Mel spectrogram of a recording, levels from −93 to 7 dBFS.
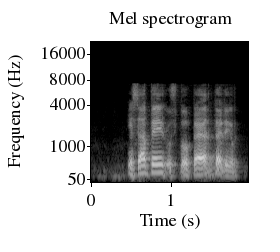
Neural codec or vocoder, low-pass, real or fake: codec, 16 kHz, 1 kbps, FunCodec, trained on LibriTTS, 50 frames a second; 7.2 kHz; fake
